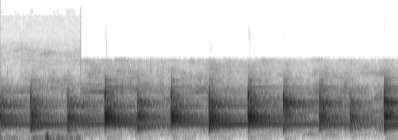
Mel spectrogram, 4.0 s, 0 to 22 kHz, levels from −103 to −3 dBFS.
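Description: From 0.8 s to the end the sound goes dull and boxy, with nothing above about 3.8 kHz, and a faint new background noise comes in. There's no gap at the change and the level stays about the same, so the input was likely switched to a poorer device.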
